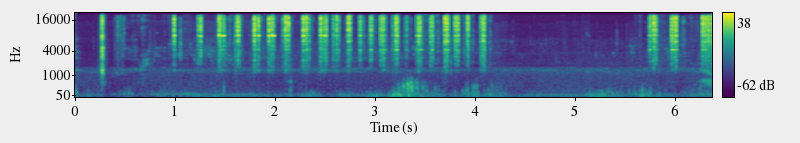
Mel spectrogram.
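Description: A socket ratchet works on bolts of a 1998-2003 Jaguar XJ8 X308, producing close, sharp bursts of rapid clicking in quick strokes, with brief pauses and some handling noise between them.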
